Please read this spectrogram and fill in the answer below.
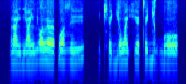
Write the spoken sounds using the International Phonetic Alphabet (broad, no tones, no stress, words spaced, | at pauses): ɾãɟã ʎɔlœ ɓɔzi | cʰeɟœwãçe teɟɔ ɡ͡bo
